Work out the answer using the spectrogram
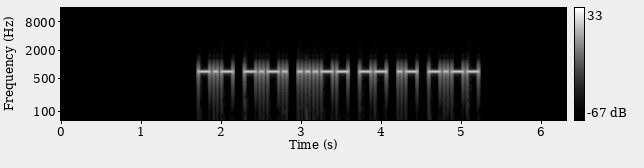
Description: Morse code, heard as a keyed tone, about 25 wpm, 700 Hz. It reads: KC3MAY
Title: USA Call Signs - 6 Characters - Repeated 3x - 25wpm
